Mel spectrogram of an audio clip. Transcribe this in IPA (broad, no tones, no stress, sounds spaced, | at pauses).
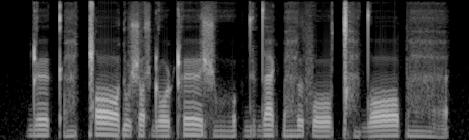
ɖ ɘː kʼ æ̤ ǁ ɔː ɗ u ʃ ɔ s ɖ oː ʈʰ ɘː ʃ o̤ | d̪ ʉ d̪ æ k͡p æ̤ l f oː ǀʰ æ̤ d̪ ɔː p æ̤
